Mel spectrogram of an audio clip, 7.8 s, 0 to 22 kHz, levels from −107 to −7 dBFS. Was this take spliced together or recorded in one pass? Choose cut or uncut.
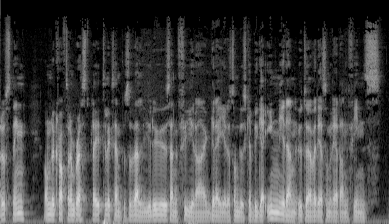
uncut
